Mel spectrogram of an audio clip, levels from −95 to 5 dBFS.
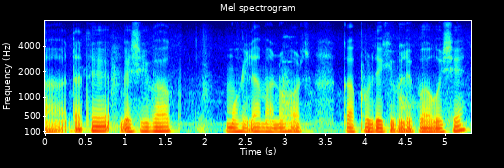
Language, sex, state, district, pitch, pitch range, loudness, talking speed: Assamese, male, Assam, Kamrup Metropolitan, 100 Hz, 95-110 Hz, -17 LUFS, 100 wpm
